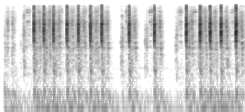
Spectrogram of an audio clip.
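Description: Typewriter-style typing sound effect: a quick run of sharp key clacks, about eight a second, with a short pause a little past the middle.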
